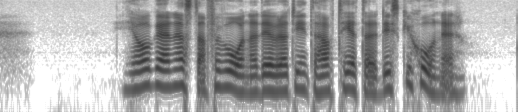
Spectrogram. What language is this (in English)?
Swedish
